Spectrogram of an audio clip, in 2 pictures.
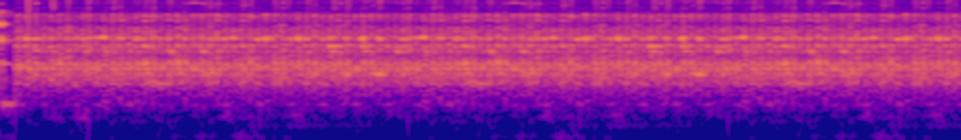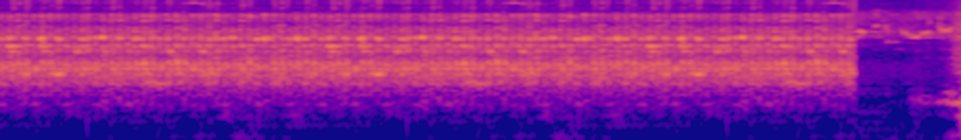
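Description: Small motor of a toy tractor running with a steady whirr, then cutting off abruptly about nine seconds in.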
